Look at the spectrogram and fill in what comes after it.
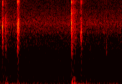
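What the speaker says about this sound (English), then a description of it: "so you see now I'm using the arrow keys, but it doesn't work" Arrow keys tapped on a computer keyboard while steering a snake game, a few light, quick clicks close by in a quiet room, with no talking.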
